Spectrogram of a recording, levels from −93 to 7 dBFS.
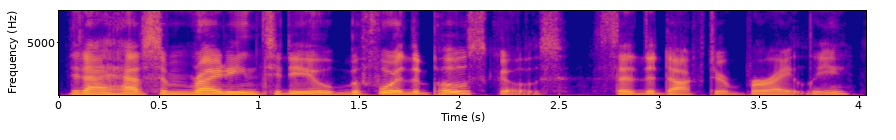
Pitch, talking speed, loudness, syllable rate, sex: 140 Hz, 210 wpm, -18 LUFS, 5.3 syllables/s, male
